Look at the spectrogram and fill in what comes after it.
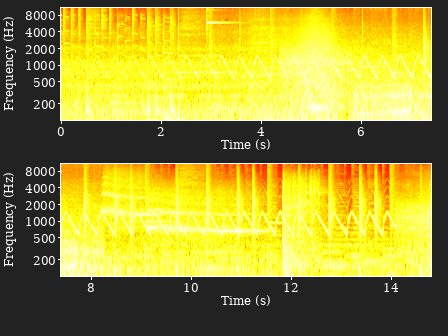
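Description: Police siren in fast yelp mode, its pitch sweeping up and down about three times a second, starting about a second in and stopping just before the end, over background music with a steady beat. A whoosh sounds about five seconds in, and a long tyre screech about eight seconds in as the police car skids.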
